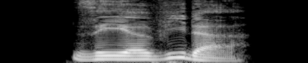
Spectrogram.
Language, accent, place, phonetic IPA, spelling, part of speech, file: German, Germany, Berlin, [ˌzeːə ˈviːdɐ], sehe wieder, verb, De-sehe wieder.ogg
- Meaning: inflection of wiedersehen: 1. first-person singular present 2. first/third-person singular subjunctive I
